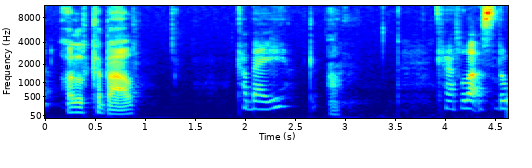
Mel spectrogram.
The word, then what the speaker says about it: cabell: el cabell.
